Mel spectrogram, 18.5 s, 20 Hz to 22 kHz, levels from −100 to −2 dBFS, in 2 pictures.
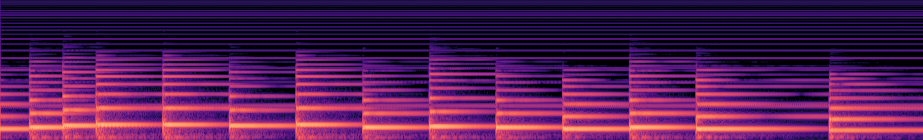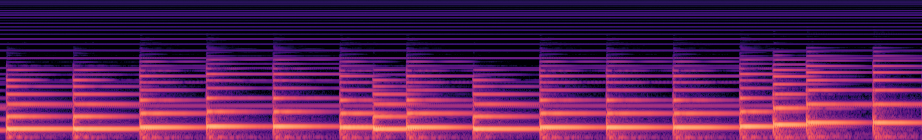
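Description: A steady USB whine runs throughout at a fixed 1 kHz, the 1 ms USB frame rate coupling in via power or ground. It sits roughly 30 dB below the signal, and its 1 kHz pitch separates it from mains hum.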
